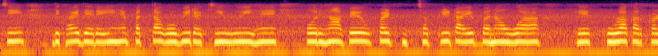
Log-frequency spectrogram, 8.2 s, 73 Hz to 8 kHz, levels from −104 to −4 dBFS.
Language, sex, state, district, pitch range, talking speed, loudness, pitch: Hindi, female, Maharashtra, Solapur, 240-255 Hz, 145 wpm, -13 LUFS, 245 Hz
